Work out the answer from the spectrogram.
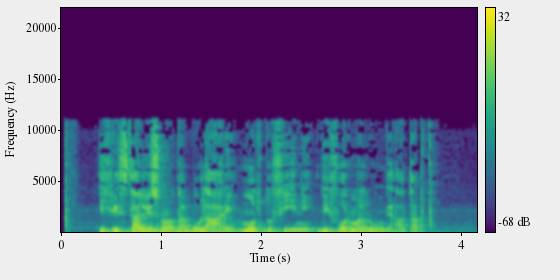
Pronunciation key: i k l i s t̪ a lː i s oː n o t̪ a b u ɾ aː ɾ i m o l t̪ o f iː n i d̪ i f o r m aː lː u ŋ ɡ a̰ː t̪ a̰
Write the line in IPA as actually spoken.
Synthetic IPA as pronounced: i k ɾ i s t̪ a lː i s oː n o t̪ a b u l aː ɾ i m o l t̪ o f iː n i d̪ i f o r m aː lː u ŋ ɡ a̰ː t̪ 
